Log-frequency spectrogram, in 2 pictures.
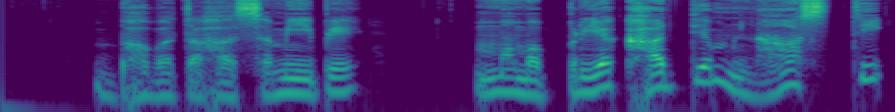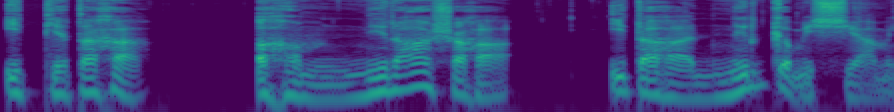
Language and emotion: Sanskrit, sad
